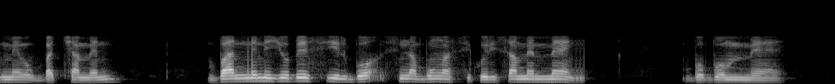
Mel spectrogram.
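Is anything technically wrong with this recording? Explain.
Yes. The speech has two repeated-buffer stutters. At 2.48 to 2.52 s, a 40 ms piece plays twice. At 5.76 to 5.84 s, just after "nak buŋaar sikori samémééŋ", a piece plays three times. The repeat length fits a 40 ms buffer that was replayed because new audio arrived late. Each repeat starts with a hard join, and about 40 ms and 70 ms of speech are lost. A dropout would leave a silent gap at those points. Here the same sound is repeated, so you hear a stutter. The narrow telephone band of the G.711 line is audible throughout.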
